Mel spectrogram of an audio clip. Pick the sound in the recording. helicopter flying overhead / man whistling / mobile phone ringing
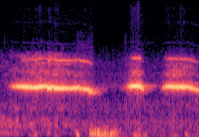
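man whistling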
